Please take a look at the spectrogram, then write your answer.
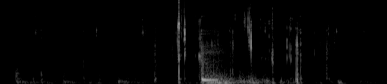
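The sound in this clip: Chewing and crunching on sweet-and-sour food: scattered soft mouth clicks, then a few sharp bites and a denser burst of crunchy chewing through the middle, fading back to quiet smacks.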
